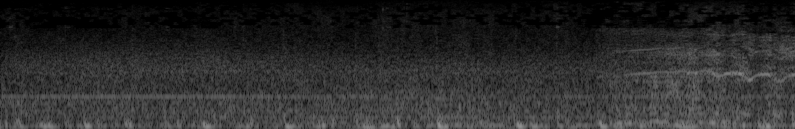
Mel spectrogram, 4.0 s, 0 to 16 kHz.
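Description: Horses clip-clop in an irregular rhythm at moderate distance in Red Dead Redemption 2, and a high whinny rises near the end over a faint steady hum.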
